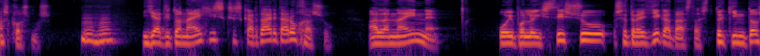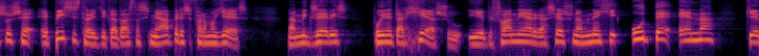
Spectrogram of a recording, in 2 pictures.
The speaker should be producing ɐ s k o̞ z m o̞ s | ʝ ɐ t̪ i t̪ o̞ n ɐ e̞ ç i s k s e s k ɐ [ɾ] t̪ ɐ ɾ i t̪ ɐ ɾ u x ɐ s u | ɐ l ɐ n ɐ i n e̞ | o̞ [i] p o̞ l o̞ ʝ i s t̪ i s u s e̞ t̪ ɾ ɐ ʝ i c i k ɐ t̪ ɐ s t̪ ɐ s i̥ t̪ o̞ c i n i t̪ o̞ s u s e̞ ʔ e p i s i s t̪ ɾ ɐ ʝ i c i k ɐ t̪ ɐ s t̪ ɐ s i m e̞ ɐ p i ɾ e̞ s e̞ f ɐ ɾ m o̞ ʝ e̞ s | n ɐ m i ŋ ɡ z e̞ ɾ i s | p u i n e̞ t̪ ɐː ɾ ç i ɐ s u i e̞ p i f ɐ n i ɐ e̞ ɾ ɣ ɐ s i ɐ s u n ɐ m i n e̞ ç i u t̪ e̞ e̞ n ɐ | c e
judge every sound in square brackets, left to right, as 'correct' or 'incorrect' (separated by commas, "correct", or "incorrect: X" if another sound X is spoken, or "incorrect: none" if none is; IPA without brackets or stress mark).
correct, correct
